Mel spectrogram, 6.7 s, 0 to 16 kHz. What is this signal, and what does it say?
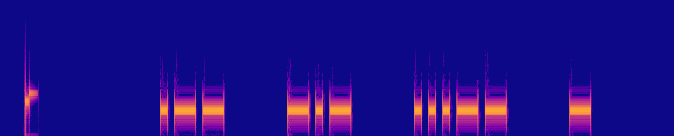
Morse code, heard as a keyed tone, about 17 wpm, spaced as for 10 wpm, 700 Hz. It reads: WK3T
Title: USA Call Signs - 4 Characters - 3x Character Spacing - 17wpm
